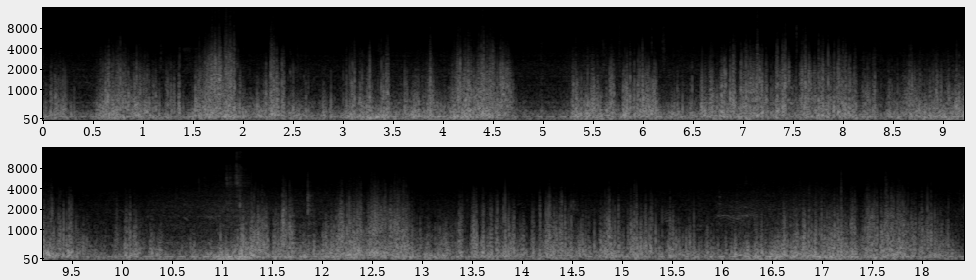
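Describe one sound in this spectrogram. Strong wind rushes and buffets in gusts outdoors.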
